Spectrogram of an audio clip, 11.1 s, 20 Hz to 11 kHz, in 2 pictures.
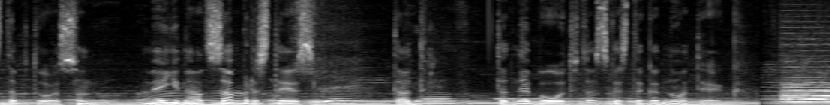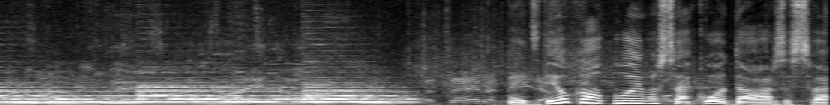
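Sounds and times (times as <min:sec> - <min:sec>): church bells ringing: 0:05.1 - 0:08.6.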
